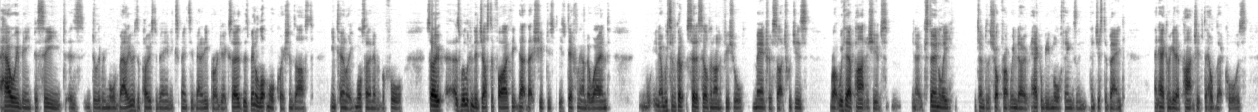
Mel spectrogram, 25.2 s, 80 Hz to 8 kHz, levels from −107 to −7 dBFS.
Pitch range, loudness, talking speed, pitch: 95-110 Hz, -23 LUFS, 235 wpm, 95 Hz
